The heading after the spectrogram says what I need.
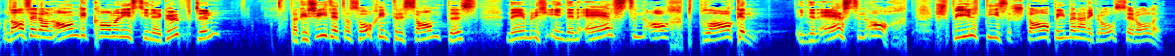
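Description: A man preaching a sermon, lively, asking the congregation rhetorical questions and moving between loud emphasis and hushed passages. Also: extremely high pitch, normal speed.

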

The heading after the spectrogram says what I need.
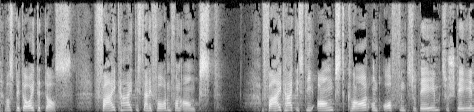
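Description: A man's voice: high voice, a bit bright, big-room sound. A man with a Swiss German accent, preaching a sermon as pastor, emphatic and repeating key phrases. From Switzerland.

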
